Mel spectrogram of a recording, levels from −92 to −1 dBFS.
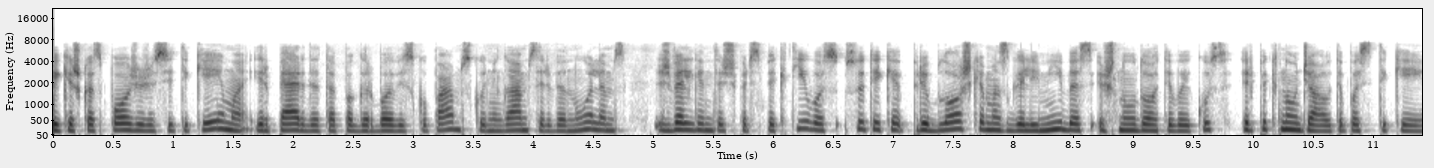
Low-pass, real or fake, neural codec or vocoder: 7.2 kHz; real; none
